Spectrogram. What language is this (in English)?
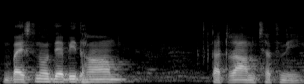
Maithili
